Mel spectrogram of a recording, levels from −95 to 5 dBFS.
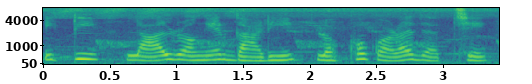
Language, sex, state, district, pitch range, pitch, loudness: Bengali, female, West Bengal, Alipurduar, 210-250 Hz, 230 Hz, -16 LUFS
